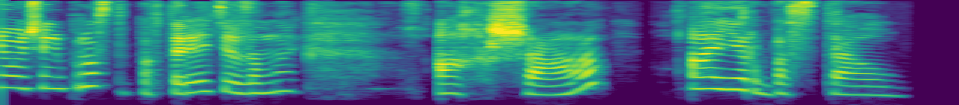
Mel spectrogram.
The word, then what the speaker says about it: ақша айырбастау: Да-да-да, алгоритм остается прежний, как пишется, так и читается. Ни одна буква не искажается, и каждое слово делится по слогам.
